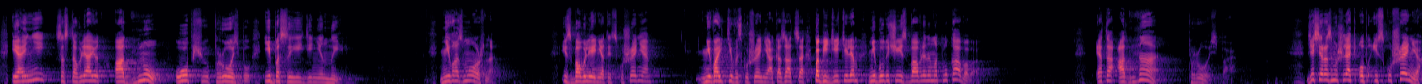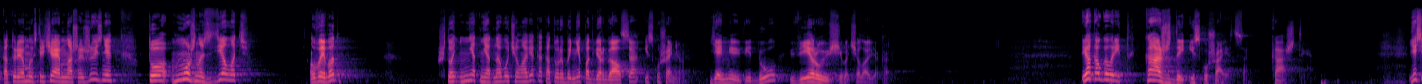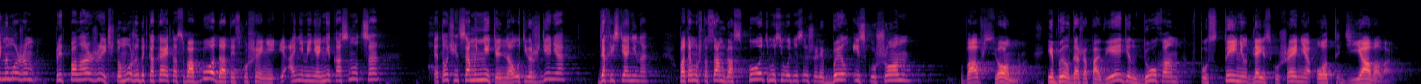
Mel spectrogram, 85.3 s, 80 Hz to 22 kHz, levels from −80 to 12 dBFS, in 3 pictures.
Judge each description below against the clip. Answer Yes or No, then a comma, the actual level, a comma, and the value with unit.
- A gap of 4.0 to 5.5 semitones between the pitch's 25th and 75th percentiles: Yes, average, 4.6 semitones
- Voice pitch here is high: Yes, high, 200 Hz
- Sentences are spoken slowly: Yes, slow, 75 wpm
